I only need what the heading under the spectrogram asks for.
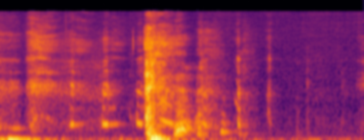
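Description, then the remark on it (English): A single harsh cough bursts out loudly, followed by a few softer breathy sounds and faint rustling, with no speech. “I'm gonna cough, dude.”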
